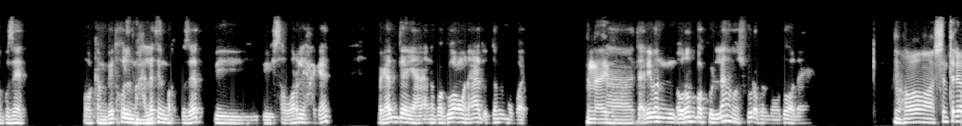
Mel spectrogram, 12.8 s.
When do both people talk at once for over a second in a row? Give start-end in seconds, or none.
none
